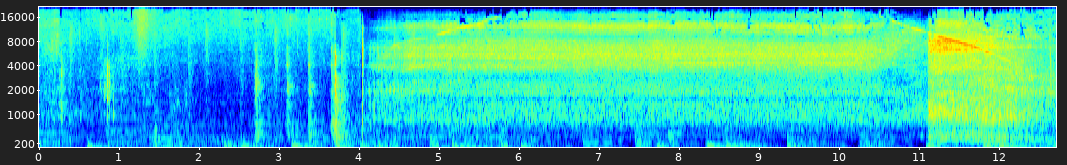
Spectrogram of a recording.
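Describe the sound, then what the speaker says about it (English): A power drill drills holes into mounting plates for tiki wall sconces, with a steady loud whirring motor running continuously for several seconds and then rising in pitch near the end, preceded by brief handling clatter. "a tiny nail to mark the spot on the mounting plates where I need to drill a hole so we can screw mount it on"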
